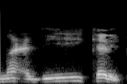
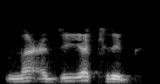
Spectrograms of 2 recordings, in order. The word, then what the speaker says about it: معدي كرب: في هذا الحديث يقول اسم الراوي أو الصحابي: المقدام بن معدي كرب، هكذا نطقه الصحيح، لأن بعضهم يقرأها معدي يكرب، والصحيح كما نطقتها. وسبب أن بعضهم يقرأها معدي يكرب أن الياء أحيانا تكتب متصلة بكلمة كرب، فبسبب هذا التوصيل أو الوصل صار ينطقها بعضهم خطأ.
